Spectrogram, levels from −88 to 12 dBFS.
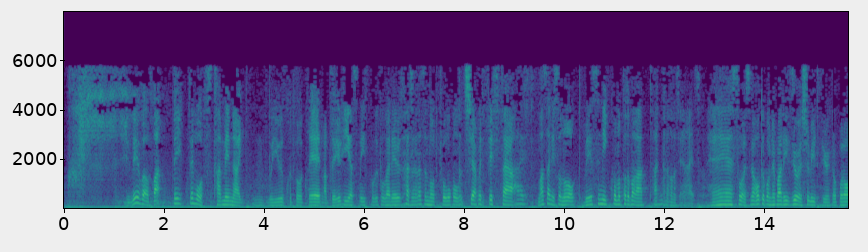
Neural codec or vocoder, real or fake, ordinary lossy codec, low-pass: codec, 16 kHz, 0.5 kbps, FunCodec, trained on LibriTTS, 25 frames a second; fake; MP3, 24 kbps; 7.2 kHz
